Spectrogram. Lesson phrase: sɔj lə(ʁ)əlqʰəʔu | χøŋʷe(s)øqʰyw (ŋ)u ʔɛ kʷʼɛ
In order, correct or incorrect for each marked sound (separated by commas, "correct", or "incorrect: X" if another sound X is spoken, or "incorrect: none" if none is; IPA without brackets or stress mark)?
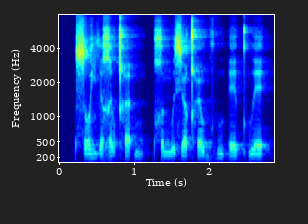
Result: correct, correct, incorrect: ɡʱ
